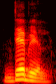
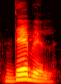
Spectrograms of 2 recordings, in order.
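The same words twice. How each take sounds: The two takes are said the same way.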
